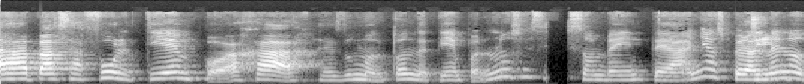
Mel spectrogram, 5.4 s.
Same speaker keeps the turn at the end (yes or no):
yes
